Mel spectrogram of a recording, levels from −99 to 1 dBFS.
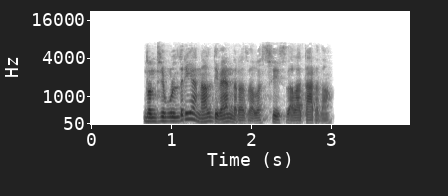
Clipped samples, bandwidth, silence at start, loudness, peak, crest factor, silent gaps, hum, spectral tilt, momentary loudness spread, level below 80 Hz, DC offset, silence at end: under 0.1%; 7 kHz; 0.65 s; -22 LUFS; -2 dBFS; 22 dB; none; none; -7 dB/octave; 9 LU; -60 dBFS; under 0.1%; 1 s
